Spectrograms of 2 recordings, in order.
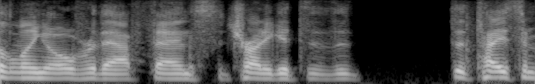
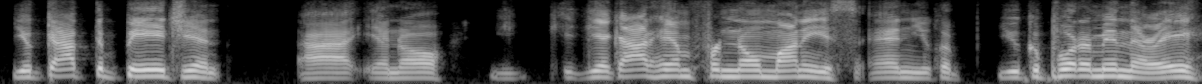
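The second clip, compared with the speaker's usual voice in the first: put-on Canadian accent; 3 semitones higher, 3 dB louder than usual. Host riffing on cheap backup QB in mild Canadian accent. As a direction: ham up a Canadian lilt, ending on eh. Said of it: "He started doing Canadian voices".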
